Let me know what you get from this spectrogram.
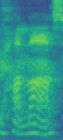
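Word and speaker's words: jamás: second curiosity of language in Spanish the word Hamas with a j j a m a s pronounced the same way uh as in Hebrew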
